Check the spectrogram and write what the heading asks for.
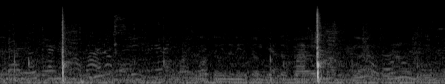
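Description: Tennis balls struck by rackets in a baseline rally: a sharp pock just over half a second in, and a louder, closer one about three seconds in.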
